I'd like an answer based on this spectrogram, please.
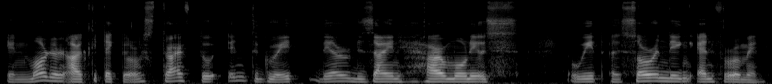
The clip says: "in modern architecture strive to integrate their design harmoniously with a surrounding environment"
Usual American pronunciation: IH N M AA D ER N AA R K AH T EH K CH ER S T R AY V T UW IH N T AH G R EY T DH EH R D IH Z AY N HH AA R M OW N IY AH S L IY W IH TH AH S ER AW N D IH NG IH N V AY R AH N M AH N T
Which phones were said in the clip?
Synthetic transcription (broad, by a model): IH N M AA D ER N AA R K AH T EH K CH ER S T R AY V T UW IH N T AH G R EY T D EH R D IH Z AY N HH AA R M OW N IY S W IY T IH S AH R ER N D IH NG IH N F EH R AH M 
